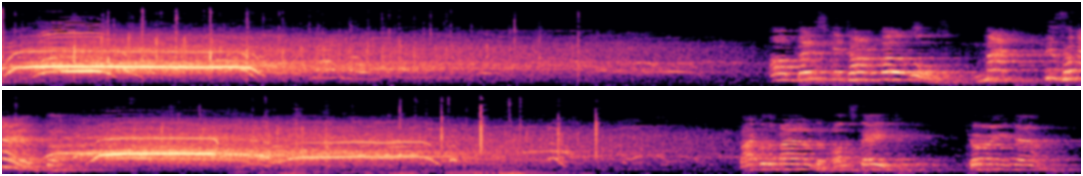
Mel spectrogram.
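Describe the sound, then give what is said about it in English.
A large concert crowd in Corpus Christi roars and applauds with piercing whistles as band members are introduced one by one, the cheer swelling then fading; a man speaks over a loudspeaker, and a second loud burst of cheering follows before he talks again. “You're going to give them a big Corpus Christi roar.”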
